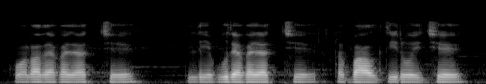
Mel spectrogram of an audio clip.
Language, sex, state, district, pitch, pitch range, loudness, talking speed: Bengali, male, West Bengal, Paschim Medinipur, 115 Hz, 110-115 Hz, -22 LUFS, 110 wpm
